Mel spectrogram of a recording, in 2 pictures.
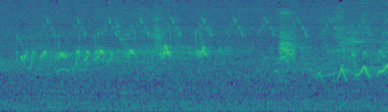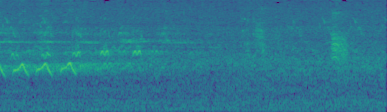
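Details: Pair of red-naped ibis feeding on the ground at IISER Mohali; a run of about six nasal, chevron-shaped notes in quick succession stands out, with fainter higher chirps earlier and a steady noisy outdoor background.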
